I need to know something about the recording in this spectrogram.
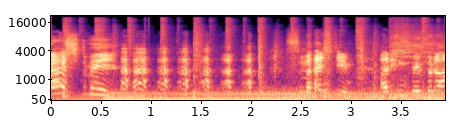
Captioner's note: laughing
